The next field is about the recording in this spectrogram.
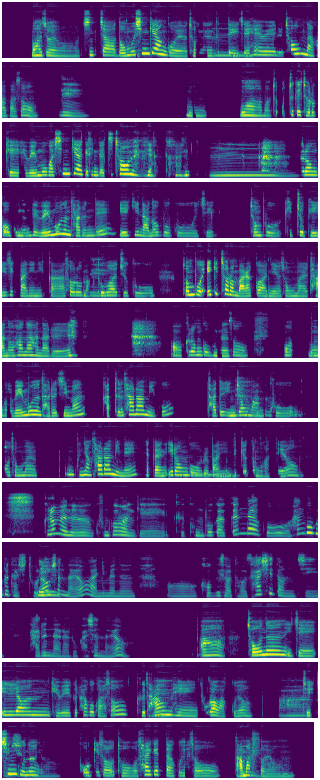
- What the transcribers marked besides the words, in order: other background noise; laughing while speaking: "처음에는 약간"; laugh; in English: "베이직"; laugh; laugh
- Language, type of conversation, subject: Korean, podcast, 직감이 삶을 바꾼 경험이 있으신가요?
